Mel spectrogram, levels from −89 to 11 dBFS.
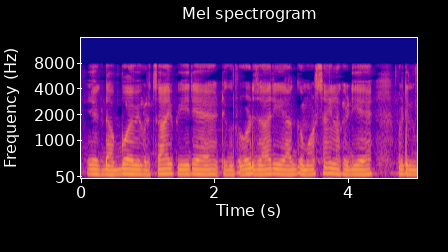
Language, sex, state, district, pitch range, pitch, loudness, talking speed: Marwari, male, Rajasthan, Churu, 115-125 Hz, 120 Hz, -16 LUFS, 250 wpm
